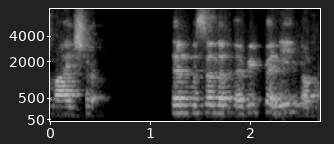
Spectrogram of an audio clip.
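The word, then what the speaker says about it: מעשר: Means 10 in Hebrew, and it's pronounced Ma'asher.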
